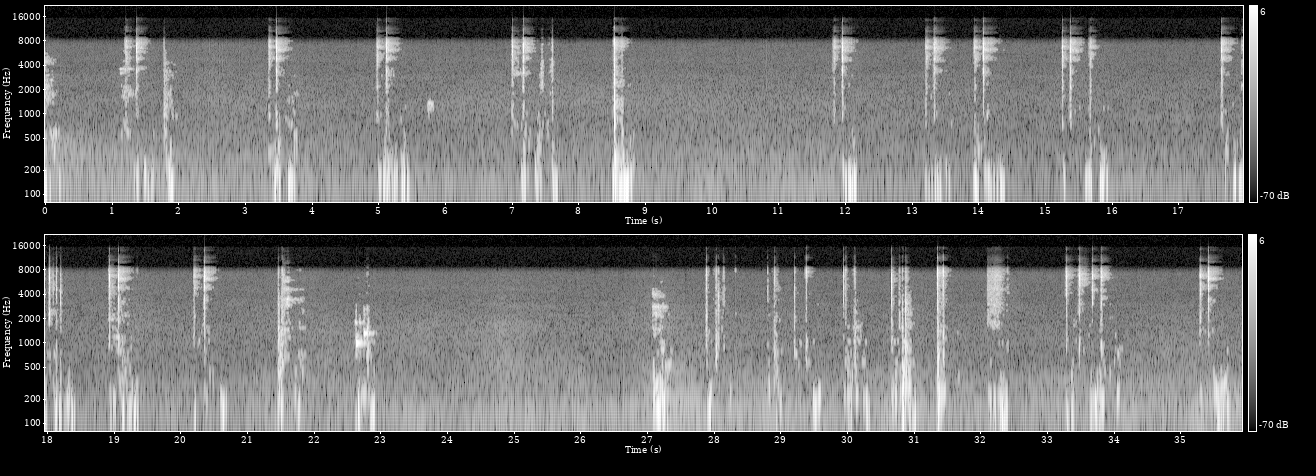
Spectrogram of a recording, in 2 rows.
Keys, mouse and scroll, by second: 1.1 click, 3.2 click, 6.9 click, 8.4 Return, 11.7-19.6 drag, 27.6-28.5 typing, 27.8 click, 29.1 Tab, 29.9-30.5 typing, 31.2 Return, 33.2 click, 33.5 right click, 35.2 click.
